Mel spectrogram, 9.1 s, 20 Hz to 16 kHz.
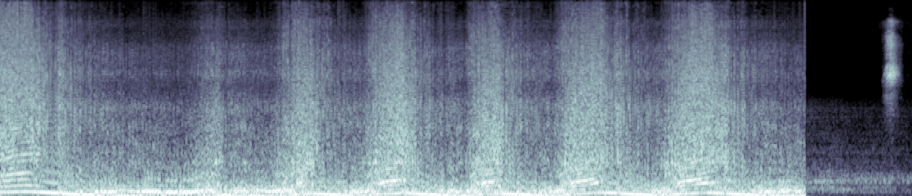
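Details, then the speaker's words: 1985 Honda VF700F V4 after carb rebuild and new pulse generators, first run: repeated throttle blips rise and fall cleanly, idle returns right down without hanging; mixture judged neither lean nor rich; later overheated from cooling fan problem. "good idle comes right back down so I don't think it's lean I don't think it's rich"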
